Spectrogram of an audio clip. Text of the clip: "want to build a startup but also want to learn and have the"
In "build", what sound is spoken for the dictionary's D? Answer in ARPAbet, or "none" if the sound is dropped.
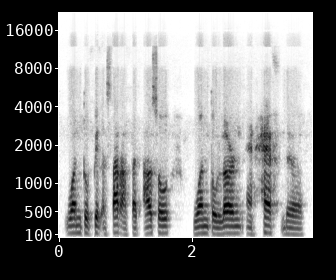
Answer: none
